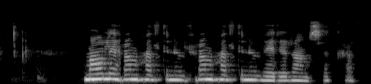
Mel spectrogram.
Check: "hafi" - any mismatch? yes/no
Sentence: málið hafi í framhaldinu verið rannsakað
yes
